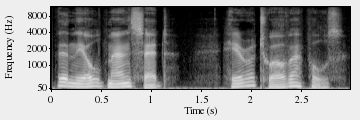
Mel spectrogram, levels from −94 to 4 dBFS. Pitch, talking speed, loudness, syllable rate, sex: 120 Hz, 180 wpm, -15 LUFS, 5.2 syllables/s, male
